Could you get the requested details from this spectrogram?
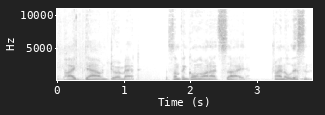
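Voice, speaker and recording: A man puts on a gruff character voice pitched very deep and low. He talks at a fairly quick pace. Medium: video game. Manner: gruff, brusque.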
